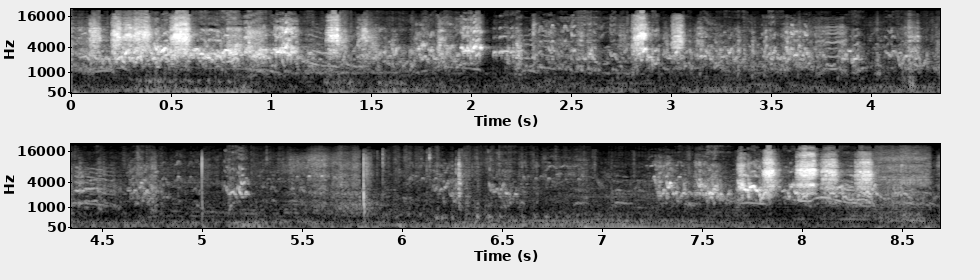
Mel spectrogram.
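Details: Budgerigars in an aviary, bursts of harsh squawks and chirps from a group, quieter scattered calls between louder spells.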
